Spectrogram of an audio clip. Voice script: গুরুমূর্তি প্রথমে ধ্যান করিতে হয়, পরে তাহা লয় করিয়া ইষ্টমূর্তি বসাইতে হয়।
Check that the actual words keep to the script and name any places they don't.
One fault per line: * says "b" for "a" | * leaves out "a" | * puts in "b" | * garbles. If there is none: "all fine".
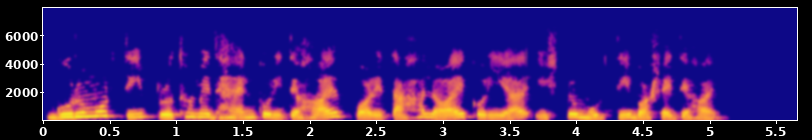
all fine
